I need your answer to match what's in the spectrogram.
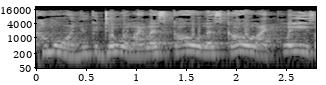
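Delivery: earnest, begging pleading. Retelling a frightening landing, quoting the passenger beside: imitating a pleading passenger. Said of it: "he was pleading and just praying out loud".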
